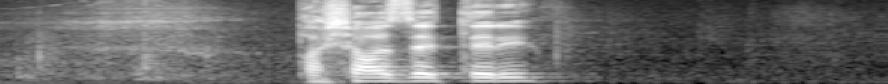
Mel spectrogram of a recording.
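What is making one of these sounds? A man speaks briefly and firmly, close by.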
